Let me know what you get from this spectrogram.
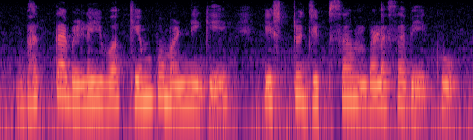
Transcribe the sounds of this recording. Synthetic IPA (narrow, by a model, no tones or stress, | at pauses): bʱɐt̪ːɐbɛɭɛjuʋɐke̞mpumɐɳːiɡe̞ | eʂʈud͡ʒipsɐmbɐɭɐsɐbe̞ːku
